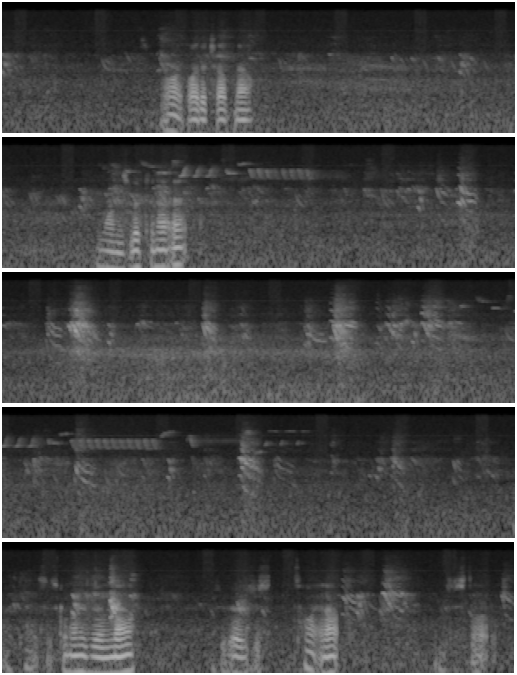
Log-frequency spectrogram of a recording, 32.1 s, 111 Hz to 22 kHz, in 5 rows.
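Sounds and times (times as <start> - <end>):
birds chirping: 0.0 - 32.0
rapid high bird trill: 7.2 - 12.5, 13.1 - 16.0, 16.6 - 27.4.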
